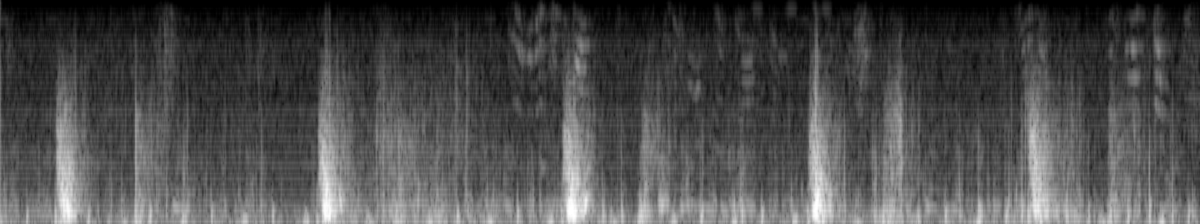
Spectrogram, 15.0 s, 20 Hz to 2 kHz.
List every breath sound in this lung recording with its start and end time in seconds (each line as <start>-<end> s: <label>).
0.61-1.08 s: inhalation
0.61-1.08 s: crackles
1.59-2.07 s: exhalation
1.59-2.07 s: crackles
3.97-4.44 s: inhalation
3.97-4.44 s: crackles
4.65-5.12 s: exhalation
6.98-7.46 s: inhalation
6.98-7.46 s: crackles
7.99-8.46 s: exhalation
10.17-10.65 s: inhalation
10.17-10.65 s: crackles
10.97-11.57 s: exhalation
12.90-13.38 s: inhalation
12.90-13.38 s: crackles
13.87-14.48 s: exhalation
